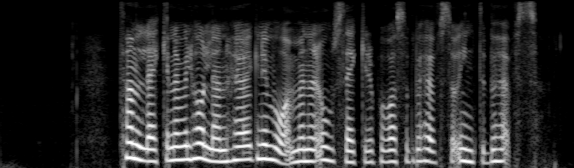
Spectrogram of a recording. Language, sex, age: Swedish, female, 21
